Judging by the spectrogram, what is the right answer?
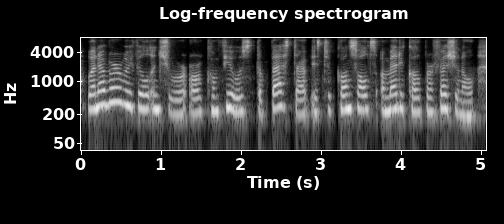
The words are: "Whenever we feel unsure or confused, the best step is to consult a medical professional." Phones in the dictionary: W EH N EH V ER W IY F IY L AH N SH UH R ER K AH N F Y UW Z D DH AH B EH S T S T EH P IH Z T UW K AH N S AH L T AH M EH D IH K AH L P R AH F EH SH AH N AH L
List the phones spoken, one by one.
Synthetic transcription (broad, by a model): W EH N EH V ER W IY F IY L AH N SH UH R ER K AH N F Y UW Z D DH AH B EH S S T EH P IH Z T UW K AH N S AH L T AH M EH D IH K AH L P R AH F EH SH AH N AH L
